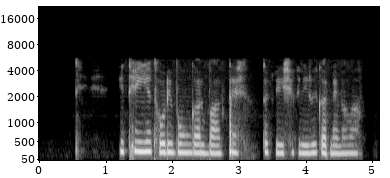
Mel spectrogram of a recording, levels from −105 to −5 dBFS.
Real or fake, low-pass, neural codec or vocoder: fake; 5.4 kHz; codec, 16 kHz, 8 kbps, FunCodec, trained on LibriTTS, 25 frames a second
